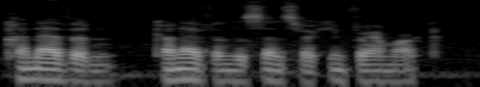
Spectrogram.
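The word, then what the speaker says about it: Cynefin: foreign how does complexity help leaders navigate complexity there's a wonderful leadership decision framework called kanevin the sensor vacuum framework c-y-n-e-f-i-n pronounced convene and it was created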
